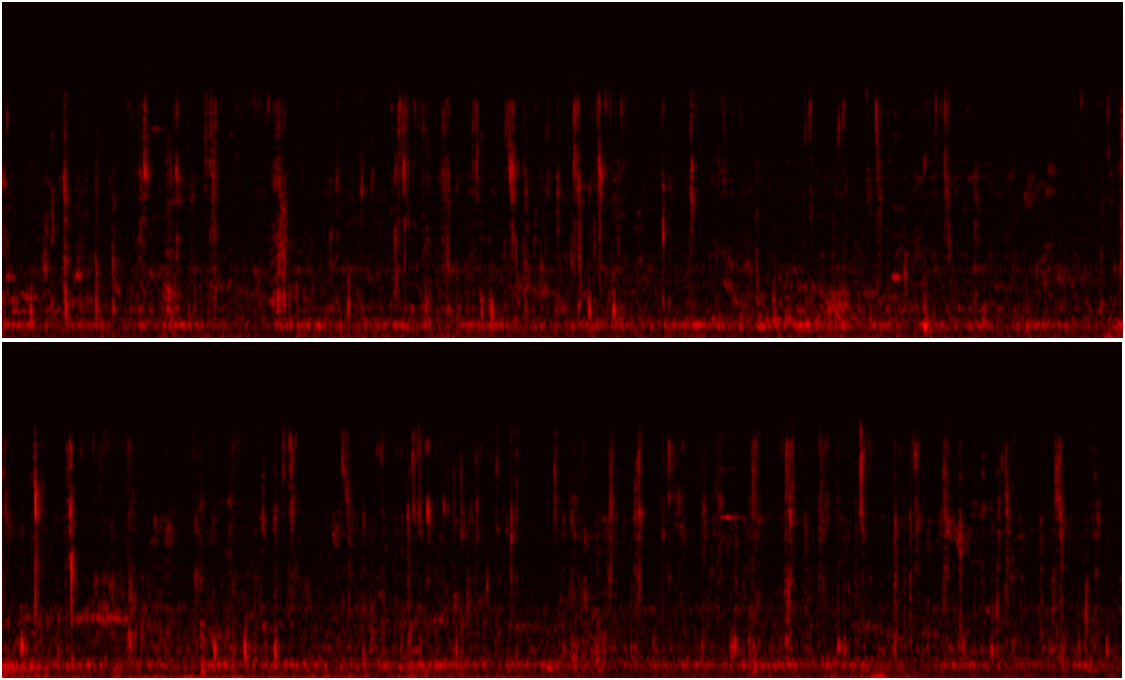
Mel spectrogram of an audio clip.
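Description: Close-miked chewing of rice eaten by hand, with many quick wet clicks and smacks of the mouth and the squish of fingers mixing rice on the plate. A faint steady hum sits underneath.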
